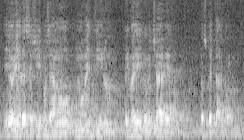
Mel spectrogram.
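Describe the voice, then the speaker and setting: A man's voice: lowish voice, flat delivery, brisk, darkish tone, pitched below the performer's own voice, lightly acted. A man voicing a brash, bossy truck-driver smuggler in a theatrical monologue, insistent and cajoling. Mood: tired. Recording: echoey hall, far from mic, noisy.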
